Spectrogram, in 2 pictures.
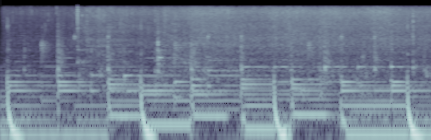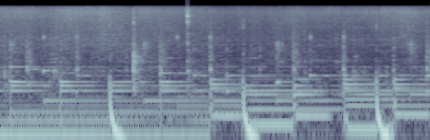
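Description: Onion-tomato masala with chilli powder sizzling in oil while a perforated steel spoon stirs and scrapes it around a stainless steel kadai. Background music with a steady beat plays underneath.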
